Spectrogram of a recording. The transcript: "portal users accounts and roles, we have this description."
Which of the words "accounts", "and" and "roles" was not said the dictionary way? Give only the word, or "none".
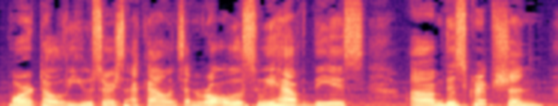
roles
